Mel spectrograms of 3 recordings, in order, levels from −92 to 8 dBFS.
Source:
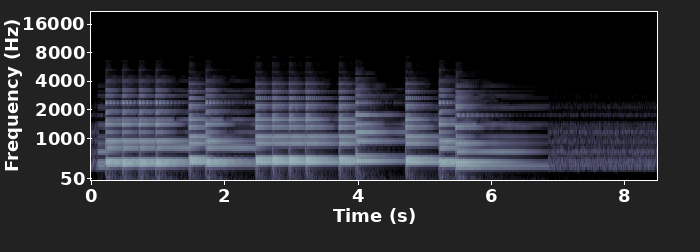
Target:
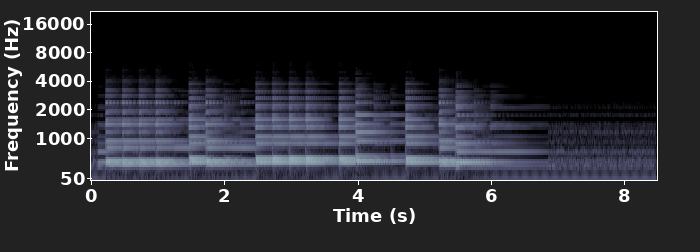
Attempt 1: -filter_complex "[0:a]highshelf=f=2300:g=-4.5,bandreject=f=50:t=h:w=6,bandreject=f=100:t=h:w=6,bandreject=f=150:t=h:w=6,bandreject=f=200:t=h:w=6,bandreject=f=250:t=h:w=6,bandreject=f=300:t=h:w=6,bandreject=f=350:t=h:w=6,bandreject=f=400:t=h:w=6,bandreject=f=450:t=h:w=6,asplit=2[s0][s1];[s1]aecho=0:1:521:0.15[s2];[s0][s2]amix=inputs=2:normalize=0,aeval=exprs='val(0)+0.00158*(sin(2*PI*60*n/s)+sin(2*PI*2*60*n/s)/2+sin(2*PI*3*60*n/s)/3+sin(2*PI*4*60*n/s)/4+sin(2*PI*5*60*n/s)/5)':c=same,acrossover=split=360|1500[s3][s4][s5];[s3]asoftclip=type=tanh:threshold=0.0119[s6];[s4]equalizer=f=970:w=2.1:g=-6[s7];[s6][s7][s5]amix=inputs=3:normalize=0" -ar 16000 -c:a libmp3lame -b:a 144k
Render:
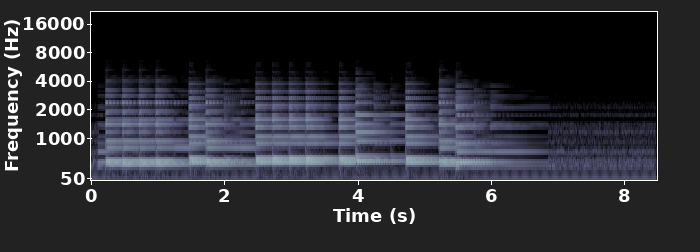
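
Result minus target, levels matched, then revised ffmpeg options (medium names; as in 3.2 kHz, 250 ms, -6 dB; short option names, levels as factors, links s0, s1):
saturation: distortion -6 dB; 4 kHz band +3.0 dB
-filter_complex "[0:a]highshelf=f=2300:g=-11.5,bandreject=f=50:t=h:w=6,bandreject=f=100:t=h:w=6,bandreject=f=150:t=h:w=6,bandreject=f=200:t=h:w=6,bandreject=f=250:t=h:w=6,bandreject=f=300:t=h:w=6,bandreject=f=350:t=h:w=6,bandreject=f=400:t=h:w=6,bandreject=f=450:t=h:w=6,asplit=2[s0][s1];[s1]aecho=0:1:521:0.15[s2];[s0][s2]amix=inputs=2:normalize=0,aeval=exprs='val(0)+0.00158*(sin(2*PI*60*n/s)+sin(2*PI*2*60*n/s)/2+sin(2*PI*3*60*n/s)/3+sin(2*PI*4*60*n/s)/4+sin(2*PI*5*60*n/s)/5)':c=same,acrossover=split=360|1500[s3][s4][s5];[s3]asoftclip=type=tanh:threshold=0.00473[s6];[s4]equalizer=f=970:w=2.1:g=-6[s7];[s6][s7][s5]amix=inputs=3:normalize=0" -ar 16000 -c:a libmp3lame -b:a 144k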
